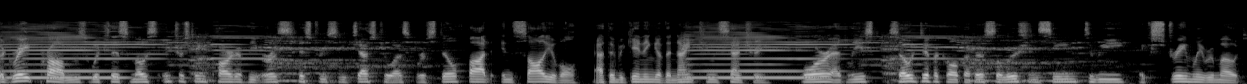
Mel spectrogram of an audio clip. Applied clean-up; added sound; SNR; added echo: classical method log-MMSE.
